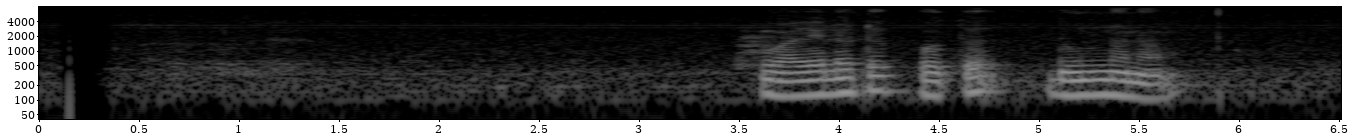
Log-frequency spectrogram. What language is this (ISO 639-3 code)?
sin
